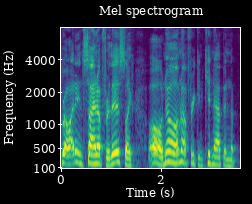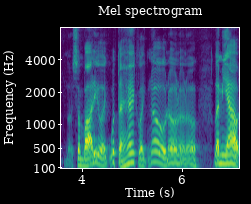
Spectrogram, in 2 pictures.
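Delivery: high, frantic, panicked freaking-out tone. Retelling a scene, act out the coder freaking out at his companion. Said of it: "the freaking coder's like freaking out".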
